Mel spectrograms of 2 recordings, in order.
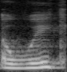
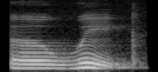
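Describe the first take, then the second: First: Said in the usual way. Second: "awake" slowly in two separate syllables; broken into syllables. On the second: Shown as a demonstration. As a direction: split "awake" with a gap after the first syllable. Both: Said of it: "awake has two".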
